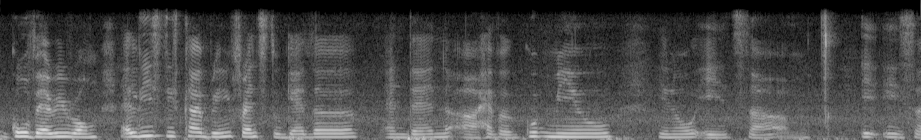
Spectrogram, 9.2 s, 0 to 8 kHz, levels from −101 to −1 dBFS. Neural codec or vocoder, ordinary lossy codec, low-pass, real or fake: none; none; 7.2 kHz; real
